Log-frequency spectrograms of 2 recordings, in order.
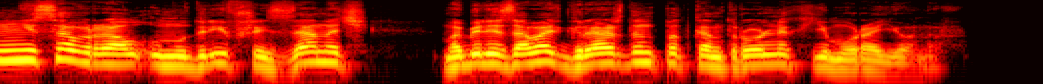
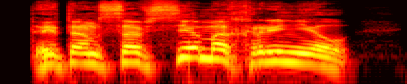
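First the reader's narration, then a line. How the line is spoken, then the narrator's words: Yelled. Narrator (Russian): заорал Борис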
